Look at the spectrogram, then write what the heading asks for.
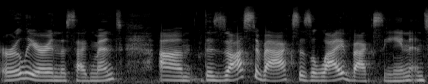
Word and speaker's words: Zostavax: Zostavax? Yes, Zostavax.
